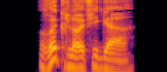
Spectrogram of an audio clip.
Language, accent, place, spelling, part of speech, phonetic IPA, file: German, Germany, Berlin, rückläufiger, adjective, [ˈʁʏkˌlɔɪ̯fɪɡɐ], De-rückläufiger.ogg
- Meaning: inflection of rückläufig: 1. strong/mixed nominative masculine singular 2. strong genitive/dative feminine singular 3. strong genitive plural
